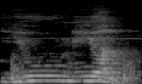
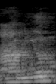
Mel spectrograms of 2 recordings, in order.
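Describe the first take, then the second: First: The word begins with a 'y' glide sound. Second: The word begins with a plain 'a' vowel. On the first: The speaker calls it right. "ইউ এর মতো হলো" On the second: The speaker calls it wrong. "আমি তো আনিয়ন বলছি না"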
